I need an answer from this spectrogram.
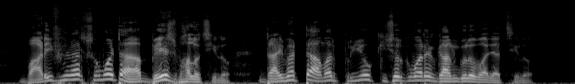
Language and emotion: Bengali, happy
